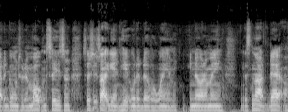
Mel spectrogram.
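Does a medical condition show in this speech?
No.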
